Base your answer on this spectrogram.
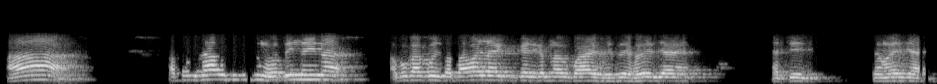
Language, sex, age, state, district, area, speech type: Hindi, male, 60+, Uttar Pradesh, Ayodhya, rural, conversation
